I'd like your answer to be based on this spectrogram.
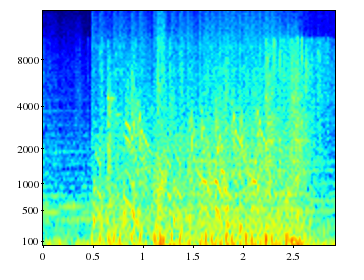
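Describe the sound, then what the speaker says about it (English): Sustained automatic fire from an unmanned turret station in the game Secret Service, a loud close burst of rapid rattling shots that starts abruptly and keeps hammering steadily for a few seconds. "drawing fire from an unmanned turret station"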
